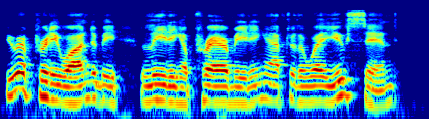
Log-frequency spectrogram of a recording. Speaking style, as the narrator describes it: his wife cried out

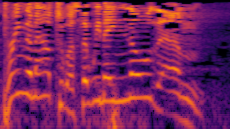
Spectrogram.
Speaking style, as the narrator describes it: they shouted

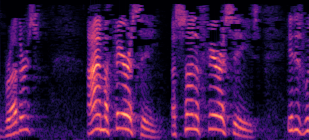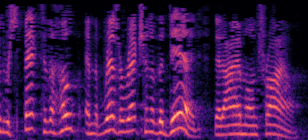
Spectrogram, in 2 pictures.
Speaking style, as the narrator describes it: he cried out in the council

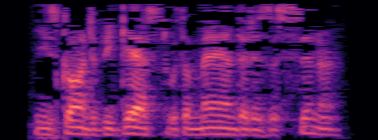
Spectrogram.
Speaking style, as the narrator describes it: they all murmured, saying

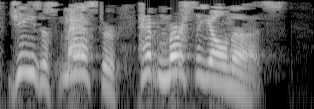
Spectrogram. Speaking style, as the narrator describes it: They cried out to Jesus

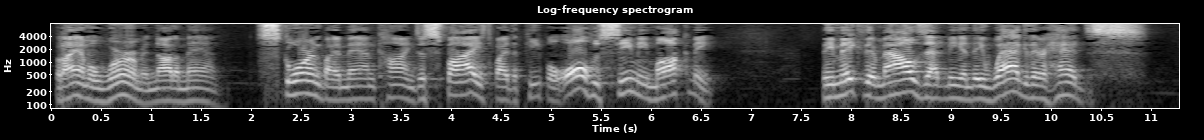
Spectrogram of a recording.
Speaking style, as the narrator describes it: is exclaiming

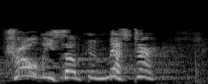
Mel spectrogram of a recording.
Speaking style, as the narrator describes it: everybody in the crowd yells out

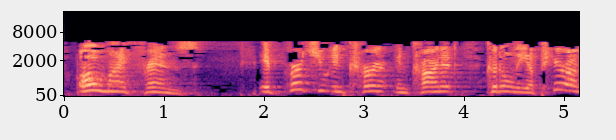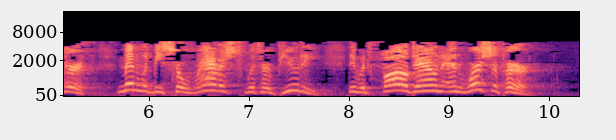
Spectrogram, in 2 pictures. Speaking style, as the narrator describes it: he exclaimed

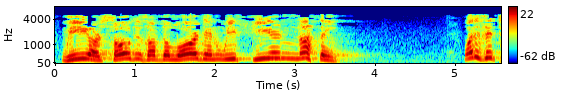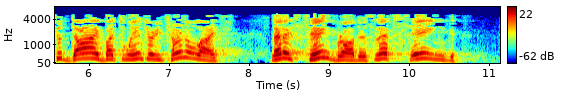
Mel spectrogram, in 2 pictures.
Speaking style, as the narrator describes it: running, some of the soldiers shouted

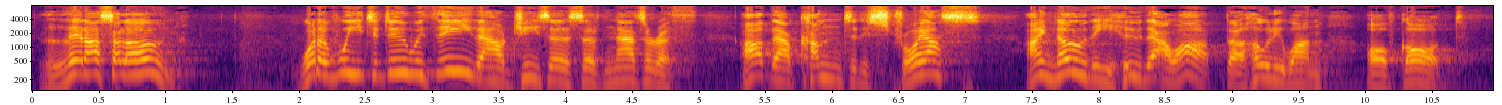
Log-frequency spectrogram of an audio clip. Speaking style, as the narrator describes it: a man with an unclean spirit, and he cried out, saying

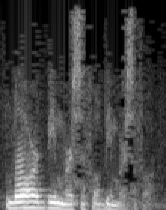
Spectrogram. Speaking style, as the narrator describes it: he was softly praying with his muted voice

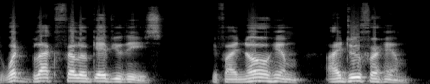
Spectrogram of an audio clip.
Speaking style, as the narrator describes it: His rage overcame his duplicity, and he exclaimed

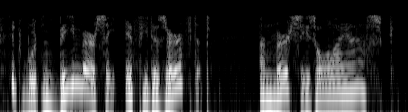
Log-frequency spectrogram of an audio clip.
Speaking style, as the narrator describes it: cried the mother

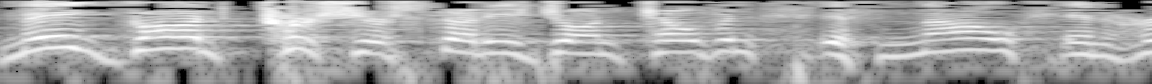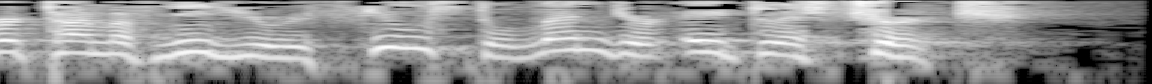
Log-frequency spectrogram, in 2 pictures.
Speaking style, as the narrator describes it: Farel was so eager and insistent that he called out

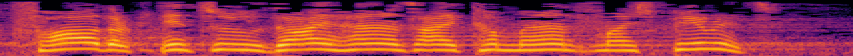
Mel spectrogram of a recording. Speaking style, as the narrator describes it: the Lord Jesus had cried with a loud voice

